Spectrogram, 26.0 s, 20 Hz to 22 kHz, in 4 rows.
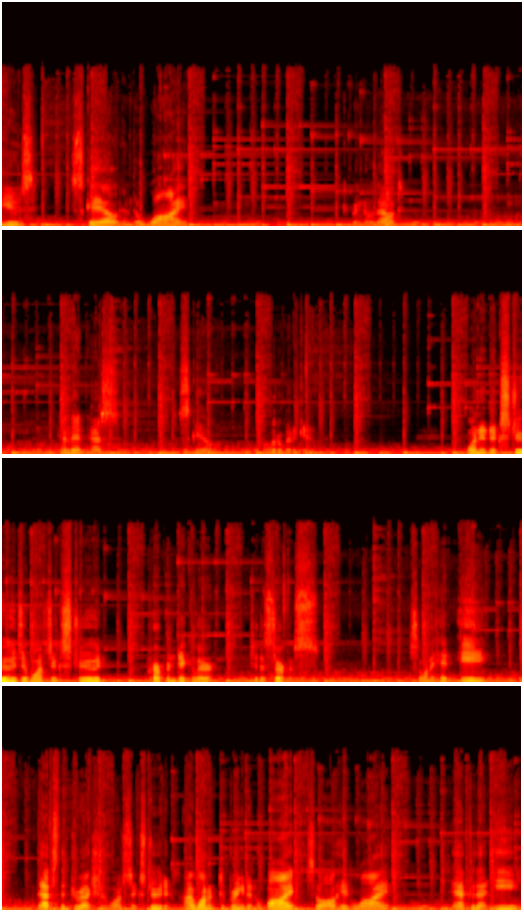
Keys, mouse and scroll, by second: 1.9 y, 1.9 s, 5.3 click, 5.7-7.1 middle drag, 8.1 s, 10.0 click, 10.0 s, 10.4-12.0 middle drag, 18.8 e, 24.5 y.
